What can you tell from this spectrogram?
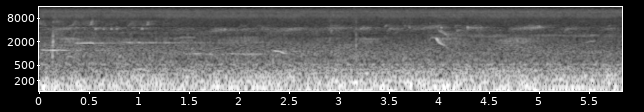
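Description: Quiet outdoor ambience with faint bird calls: a few short whistled notes, one quick gliding note about four seconds in, and repeated high chirps, over a low rumble.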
